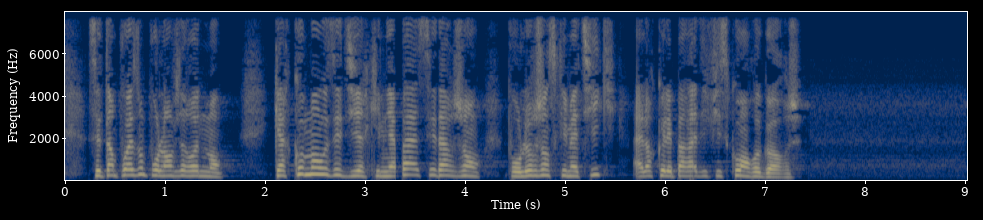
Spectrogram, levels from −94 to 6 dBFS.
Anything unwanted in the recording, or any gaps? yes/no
no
